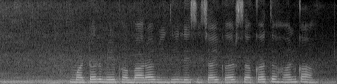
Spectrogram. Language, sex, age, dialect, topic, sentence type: Chhattisgarhi, female, 51-55, Northern/Bhandar, agriculture, question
